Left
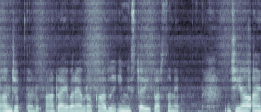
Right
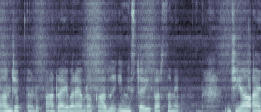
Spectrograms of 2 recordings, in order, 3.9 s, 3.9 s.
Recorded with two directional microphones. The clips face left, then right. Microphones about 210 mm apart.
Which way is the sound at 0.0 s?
45° left (ahead or behind).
